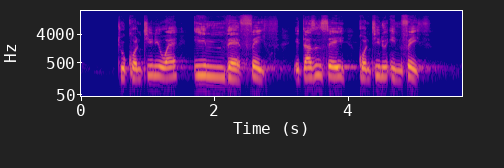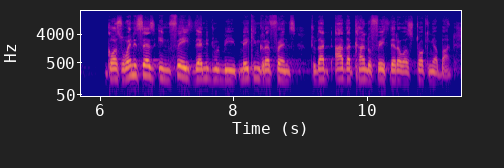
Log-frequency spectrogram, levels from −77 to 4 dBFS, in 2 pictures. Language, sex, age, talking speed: English, male, 30-49, 180 wpm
